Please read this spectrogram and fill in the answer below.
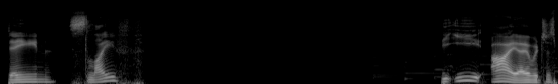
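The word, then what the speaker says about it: Dainsleif: Dain Sleef, Dain Slife. I'd probably pronounce like Dain Slife.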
